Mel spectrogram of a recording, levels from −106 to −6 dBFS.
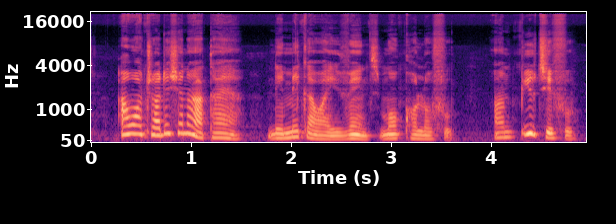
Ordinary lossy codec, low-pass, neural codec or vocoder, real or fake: none; none; none; real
